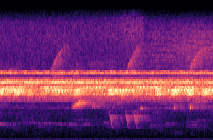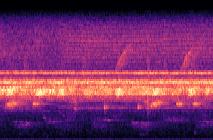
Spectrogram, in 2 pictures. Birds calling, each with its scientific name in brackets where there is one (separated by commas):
Black-faced Antthrush (Formicarius analis), Hauxwell's Thrush (Turdus hauxwelli), Buff-breasted Wren (Cantorchilus leucotis)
